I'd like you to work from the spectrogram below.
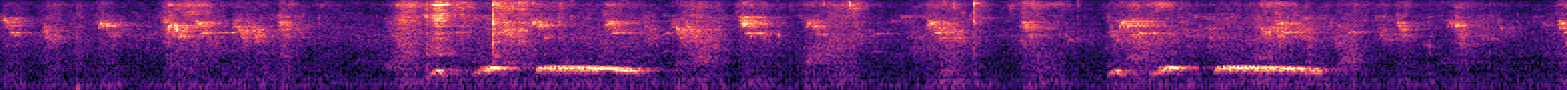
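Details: Two spotted dove cooing phrases about three and a half seconds apart, each starting with one or two brief low notes and ending in a sustained rough coo, with high bird chirps throughout.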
